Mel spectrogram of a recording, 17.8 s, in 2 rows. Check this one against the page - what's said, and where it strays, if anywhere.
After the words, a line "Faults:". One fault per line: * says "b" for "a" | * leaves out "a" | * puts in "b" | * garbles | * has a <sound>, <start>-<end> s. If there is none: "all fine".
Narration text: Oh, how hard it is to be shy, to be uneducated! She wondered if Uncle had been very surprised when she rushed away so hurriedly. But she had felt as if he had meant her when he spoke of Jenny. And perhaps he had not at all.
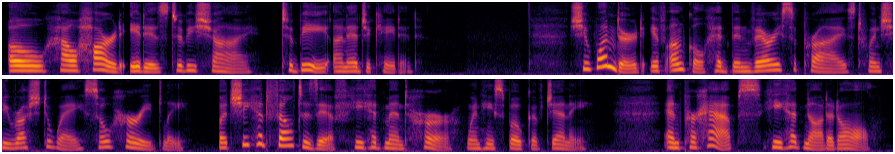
Oh, how hard it is to be shy, to be uneducated! She wondered if Uncle had been very surprised when she rushed away so hurriedly. But she had felt as if he had meant her when he spoke of Jenny. And perhaps he had not at all.
Faults:
all fine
